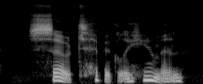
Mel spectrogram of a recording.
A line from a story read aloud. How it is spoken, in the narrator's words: Lucien muttered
